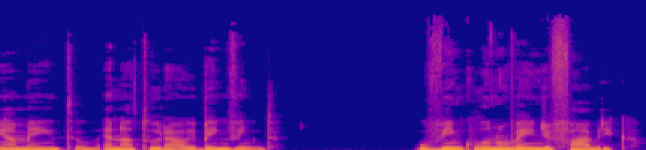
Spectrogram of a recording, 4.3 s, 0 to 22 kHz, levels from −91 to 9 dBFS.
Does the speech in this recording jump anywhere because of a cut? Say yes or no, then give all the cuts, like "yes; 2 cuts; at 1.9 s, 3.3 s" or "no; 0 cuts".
no; 0 cuts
